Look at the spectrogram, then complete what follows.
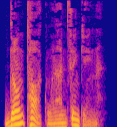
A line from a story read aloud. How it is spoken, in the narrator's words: Vector said quietly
